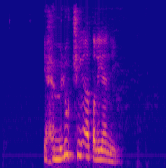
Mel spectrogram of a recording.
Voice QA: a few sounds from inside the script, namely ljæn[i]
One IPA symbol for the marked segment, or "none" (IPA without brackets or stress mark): i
